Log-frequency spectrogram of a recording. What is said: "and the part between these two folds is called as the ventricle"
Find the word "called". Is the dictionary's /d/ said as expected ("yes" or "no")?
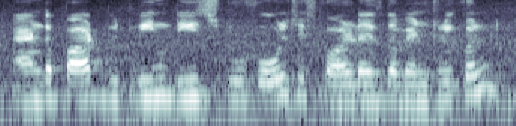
yes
